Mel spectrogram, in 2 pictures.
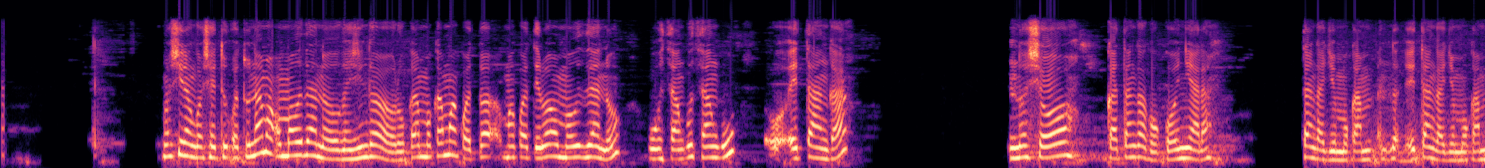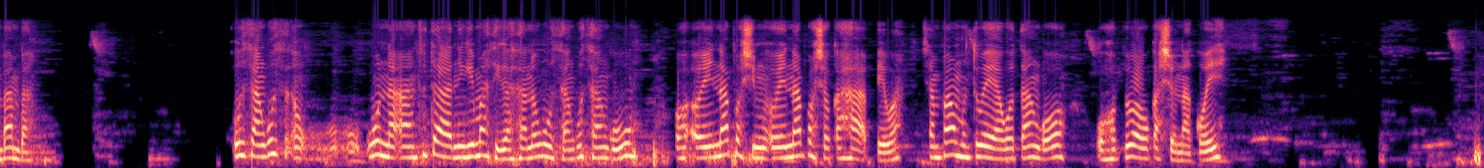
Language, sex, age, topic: Oshiwambo, female, 25-35, agriculture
